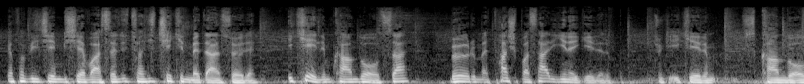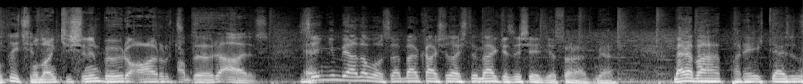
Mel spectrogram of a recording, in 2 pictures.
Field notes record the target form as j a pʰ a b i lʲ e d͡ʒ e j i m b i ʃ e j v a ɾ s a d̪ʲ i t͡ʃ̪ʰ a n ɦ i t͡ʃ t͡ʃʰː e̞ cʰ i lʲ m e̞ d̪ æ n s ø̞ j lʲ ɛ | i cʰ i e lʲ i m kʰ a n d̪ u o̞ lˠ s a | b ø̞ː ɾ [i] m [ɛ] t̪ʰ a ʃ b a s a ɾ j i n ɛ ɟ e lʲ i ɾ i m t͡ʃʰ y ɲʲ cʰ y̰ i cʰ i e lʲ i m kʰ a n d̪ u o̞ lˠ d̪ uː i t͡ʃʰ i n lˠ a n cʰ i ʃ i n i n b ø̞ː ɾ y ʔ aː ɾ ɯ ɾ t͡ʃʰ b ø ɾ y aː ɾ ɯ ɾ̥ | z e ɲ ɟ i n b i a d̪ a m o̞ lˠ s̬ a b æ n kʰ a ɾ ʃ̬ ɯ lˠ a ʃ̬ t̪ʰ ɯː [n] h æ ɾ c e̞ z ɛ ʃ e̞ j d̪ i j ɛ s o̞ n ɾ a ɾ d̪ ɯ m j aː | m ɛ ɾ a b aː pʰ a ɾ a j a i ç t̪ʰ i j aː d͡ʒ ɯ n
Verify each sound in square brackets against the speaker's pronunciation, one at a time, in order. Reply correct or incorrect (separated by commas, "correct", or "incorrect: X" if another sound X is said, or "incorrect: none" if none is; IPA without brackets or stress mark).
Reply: incorrect: y, correct, incorrect: m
